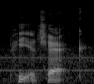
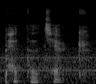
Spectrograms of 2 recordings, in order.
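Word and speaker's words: Petr Čech: him neuer and um peter check or petatech if you want the correct pronunciation um especially on ultimate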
